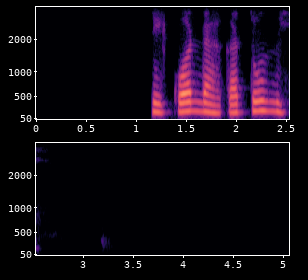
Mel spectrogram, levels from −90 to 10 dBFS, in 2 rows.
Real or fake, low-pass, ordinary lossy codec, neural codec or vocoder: real; 3.6 kHz; Opus, 24 kbps; none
